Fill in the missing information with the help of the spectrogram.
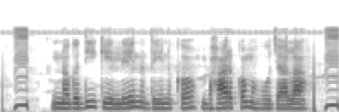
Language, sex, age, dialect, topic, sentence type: Bhojpuri, female, <18, Western, banking, statement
